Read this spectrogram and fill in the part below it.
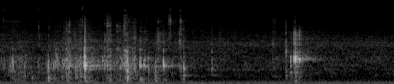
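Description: A cardboard box lid is opened and pushed about.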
